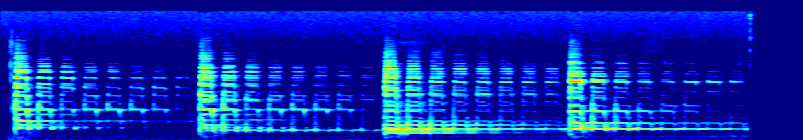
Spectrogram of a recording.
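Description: Sampled piano chords played through Studio One's Autofilter plugin with a fast square-wave LFO, the filter snapping open and shut so each chord is chopped into rapid pulses. Four chords come in about two seconds apart, and the playback cuts off suddenly near the end.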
